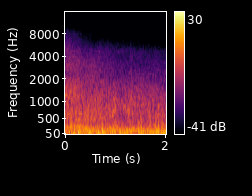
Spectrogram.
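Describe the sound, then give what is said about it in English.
Wind buffets the microphone on a chilly morning walk, a steady loud rumble and hiss that runs through the whole clip. “And there's a wind.”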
